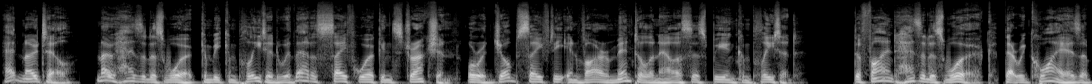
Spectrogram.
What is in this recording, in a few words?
Elearning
